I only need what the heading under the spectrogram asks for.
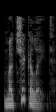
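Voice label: "machicolate", British English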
